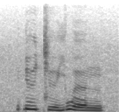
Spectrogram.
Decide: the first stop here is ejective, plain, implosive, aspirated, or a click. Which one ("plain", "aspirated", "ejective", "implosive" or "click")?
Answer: implosive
